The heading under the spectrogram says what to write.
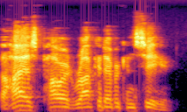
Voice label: Vocal the highest powered rocket ever conceived, pitch glitch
